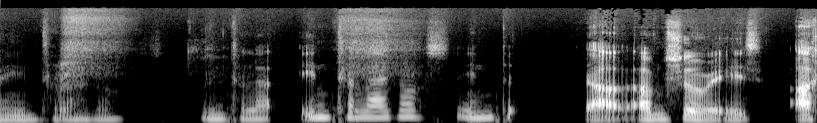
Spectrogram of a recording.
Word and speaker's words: Interlagos: It is pronounced something along the lines of Interlagos.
